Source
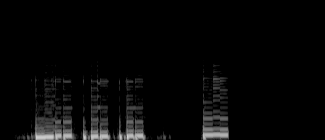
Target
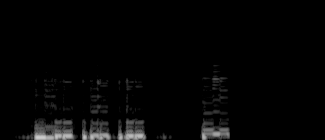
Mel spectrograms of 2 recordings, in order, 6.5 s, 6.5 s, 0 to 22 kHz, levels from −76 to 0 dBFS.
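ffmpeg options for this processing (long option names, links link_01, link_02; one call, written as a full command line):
ffmpeg -i in.wav -af "afftfilt=real='re':imag='-im':win_size=2048:overlap=0.75,asuperstop=centerf=670:order=8:qfactor=3.3" out.wav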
